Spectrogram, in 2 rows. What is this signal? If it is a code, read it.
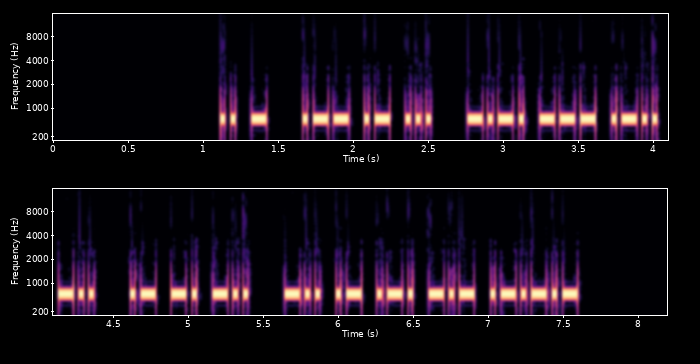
Morse code, heard as a keyed tone, about 34 wpm, 700 Hz. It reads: IT WAS COLD AND DARK.
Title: Sentences from Top 500 Words 35wpm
